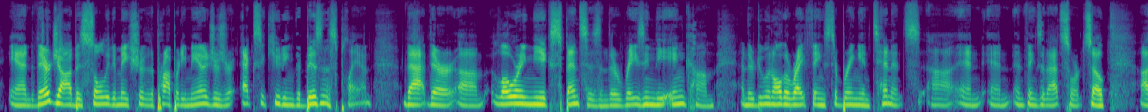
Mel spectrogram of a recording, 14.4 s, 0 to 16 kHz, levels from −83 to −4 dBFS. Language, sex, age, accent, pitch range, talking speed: English, male, 30-49, American, 160-185 Hz, 205 wpm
